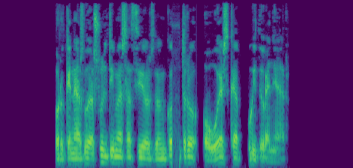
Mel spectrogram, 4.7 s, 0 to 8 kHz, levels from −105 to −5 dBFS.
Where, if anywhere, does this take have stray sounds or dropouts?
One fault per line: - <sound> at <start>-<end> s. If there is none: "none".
- dropout at 2.3-2.4 s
